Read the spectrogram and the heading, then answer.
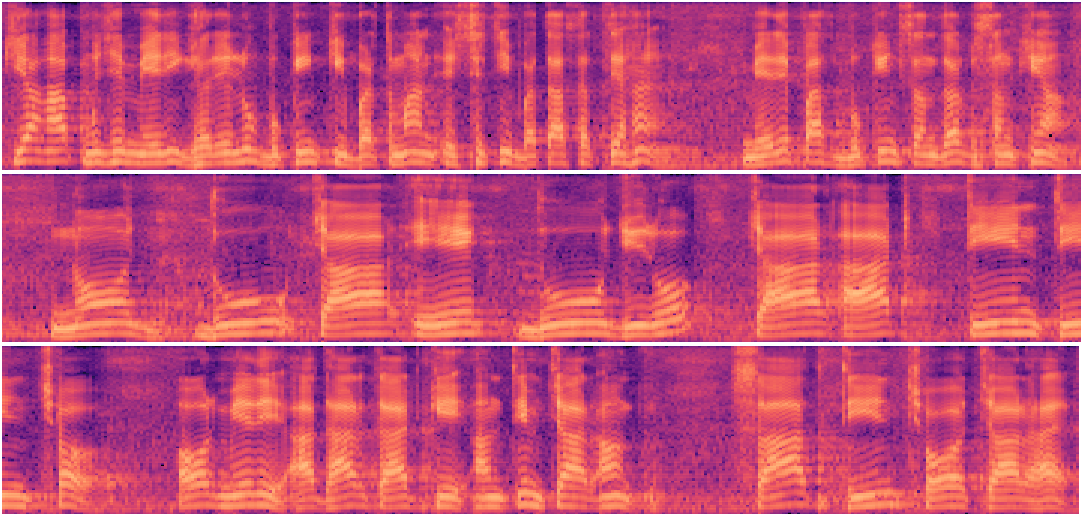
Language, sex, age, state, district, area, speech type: Hindi, male, 60+, Bihar, Madhepura, rural, read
